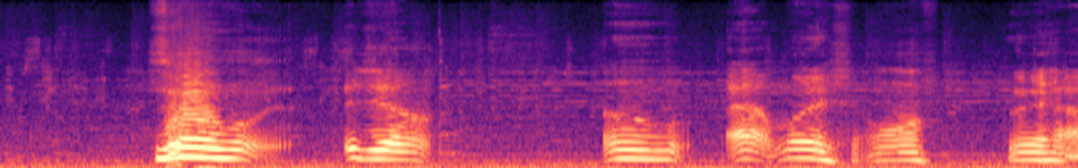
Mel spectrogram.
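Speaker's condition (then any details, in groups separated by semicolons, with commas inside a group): Cerebral palsy; atypical speech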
